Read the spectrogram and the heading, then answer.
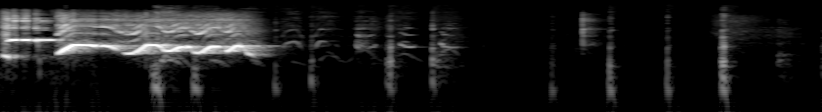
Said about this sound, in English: We have an array of slide whistles where there are fucking multiple train choo choos.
